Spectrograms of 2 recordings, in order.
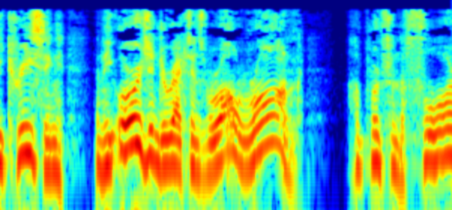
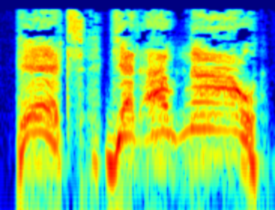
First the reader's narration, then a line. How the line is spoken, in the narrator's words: Maxwell screamed in his ear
